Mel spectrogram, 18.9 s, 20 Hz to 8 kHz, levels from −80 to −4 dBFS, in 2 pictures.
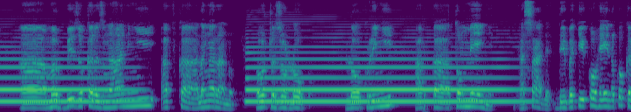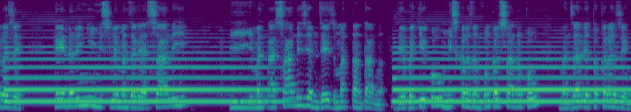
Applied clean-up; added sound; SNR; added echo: none; Wind instrument, woodwind instrument; -3 dB; reverberation time 0.2 s.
